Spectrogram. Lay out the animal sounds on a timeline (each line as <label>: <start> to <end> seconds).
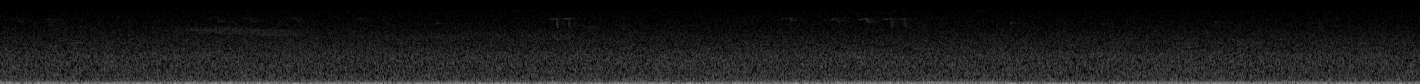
Black-capped Chickadee (Poecile atricapillus): 0.0 to 9.3 seconds
Pine Warbler (Setophaga pinus): 1.8 to 3.1 seconds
